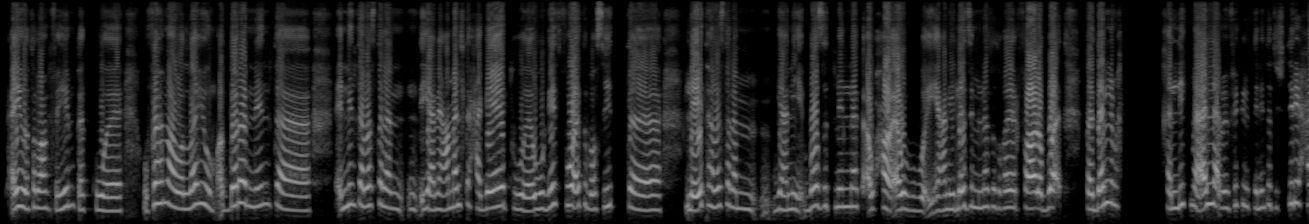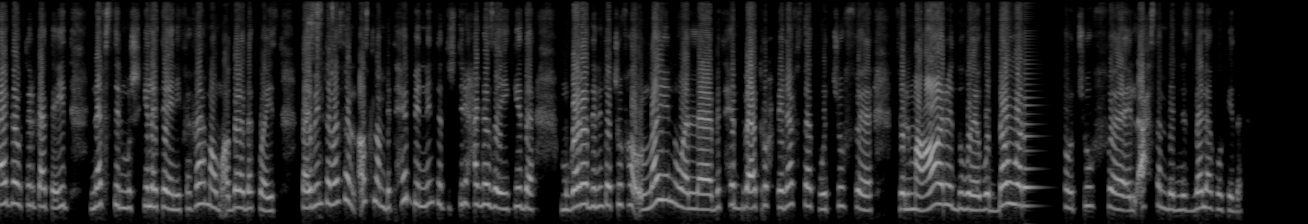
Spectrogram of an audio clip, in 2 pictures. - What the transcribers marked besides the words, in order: distorted speech; in English: "Online"
- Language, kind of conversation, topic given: Arabic, advice, إزاي أتعلم أشتري بذكاء عشان أجيب حاجات وهدوم بجودة كويسة وبسعر معقول؟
